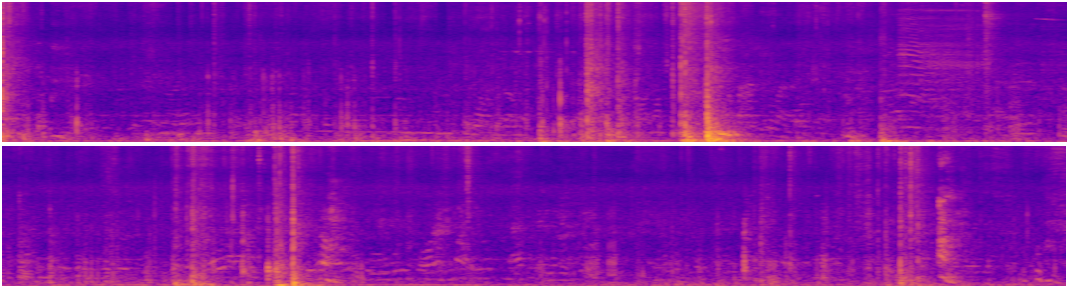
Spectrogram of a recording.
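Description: Gloved punches and kicks land with dull thumps.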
